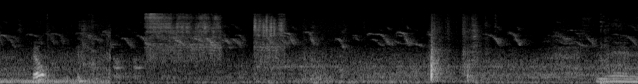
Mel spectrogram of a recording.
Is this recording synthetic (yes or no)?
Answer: no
